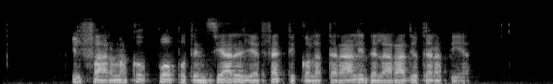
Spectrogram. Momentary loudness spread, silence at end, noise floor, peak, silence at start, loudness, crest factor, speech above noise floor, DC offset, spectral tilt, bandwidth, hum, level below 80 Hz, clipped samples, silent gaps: 8 LU; 0.85 s; -62 dBFS; -4 dBFS; 0.75 s; -20 LUFS; 18 dB; 42 dB; under 0.1%; -6.5 dB/octave; 9 kHz; none; -44 dBFS; under 0.1%; none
